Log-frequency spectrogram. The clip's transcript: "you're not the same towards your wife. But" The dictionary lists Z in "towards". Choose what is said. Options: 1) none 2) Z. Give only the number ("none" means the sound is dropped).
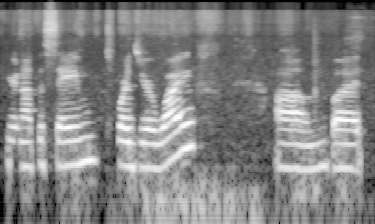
2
